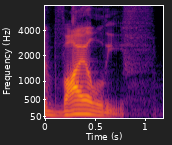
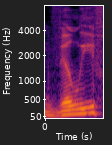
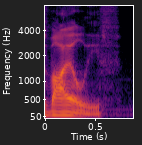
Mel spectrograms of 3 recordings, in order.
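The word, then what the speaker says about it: Vileaf: then the Smurf's Mission this is pronounced vile Leaf I thought it was like V Leaf like Village and leaf but no it's vile Leaf cu the bad guy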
